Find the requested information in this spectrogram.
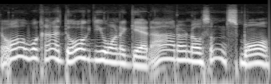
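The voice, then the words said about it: Put-on accent, maybe Wisconsin. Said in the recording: “What accent is that? ... I don't know, Wisconsin?”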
